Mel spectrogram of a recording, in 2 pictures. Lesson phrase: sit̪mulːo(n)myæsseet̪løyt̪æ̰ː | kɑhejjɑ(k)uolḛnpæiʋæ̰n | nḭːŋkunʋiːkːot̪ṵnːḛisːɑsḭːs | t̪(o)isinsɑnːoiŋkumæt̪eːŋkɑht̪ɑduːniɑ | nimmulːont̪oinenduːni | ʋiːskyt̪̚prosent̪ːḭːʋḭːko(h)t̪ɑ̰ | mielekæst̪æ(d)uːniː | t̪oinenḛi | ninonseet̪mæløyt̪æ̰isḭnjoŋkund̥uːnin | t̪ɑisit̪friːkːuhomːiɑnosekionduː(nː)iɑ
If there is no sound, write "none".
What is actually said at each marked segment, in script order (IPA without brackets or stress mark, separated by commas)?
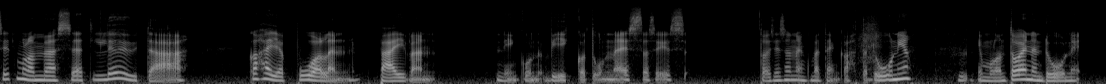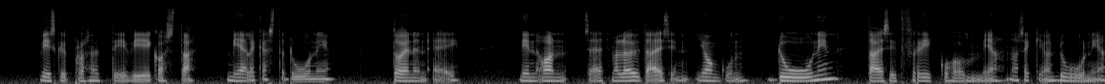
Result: m, p, o, s, d, n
